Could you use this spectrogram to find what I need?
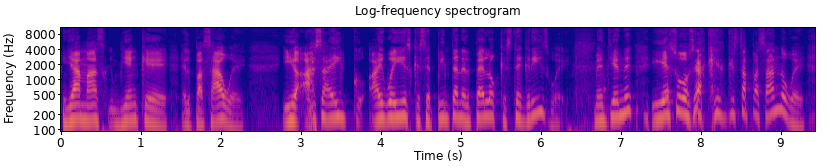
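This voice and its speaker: An ordinary speaking voice from a man, fairly high in pitch with lively intonation and a moderate pace, in a dry, close sound with no echo against a quiet background. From US, Mexican-American family. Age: 40s. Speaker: comedian and podcast host. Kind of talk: casual chat.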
